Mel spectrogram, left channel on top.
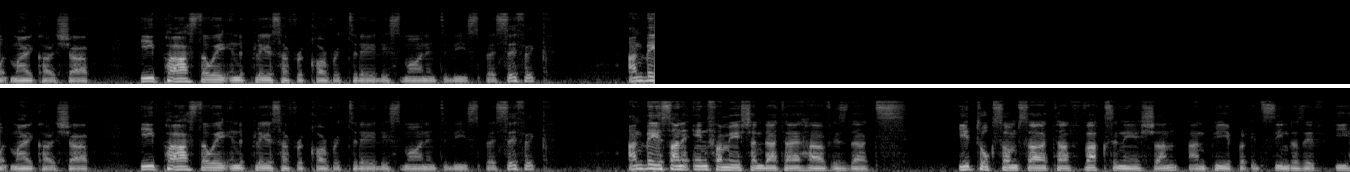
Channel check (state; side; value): drops out; left; at 6.6 s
